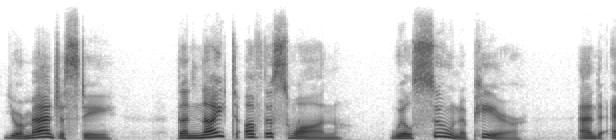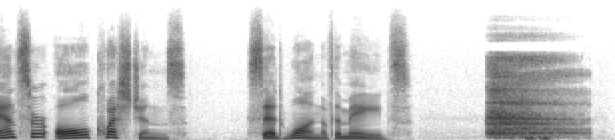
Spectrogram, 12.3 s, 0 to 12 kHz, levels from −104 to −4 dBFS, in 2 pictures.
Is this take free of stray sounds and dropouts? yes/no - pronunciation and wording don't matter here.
no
